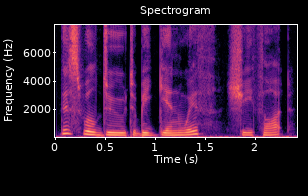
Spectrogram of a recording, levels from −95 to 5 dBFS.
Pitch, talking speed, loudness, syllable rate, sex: 175 Hz, 200 wpm, -18 LUFS, 4.5 syllables/s, female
